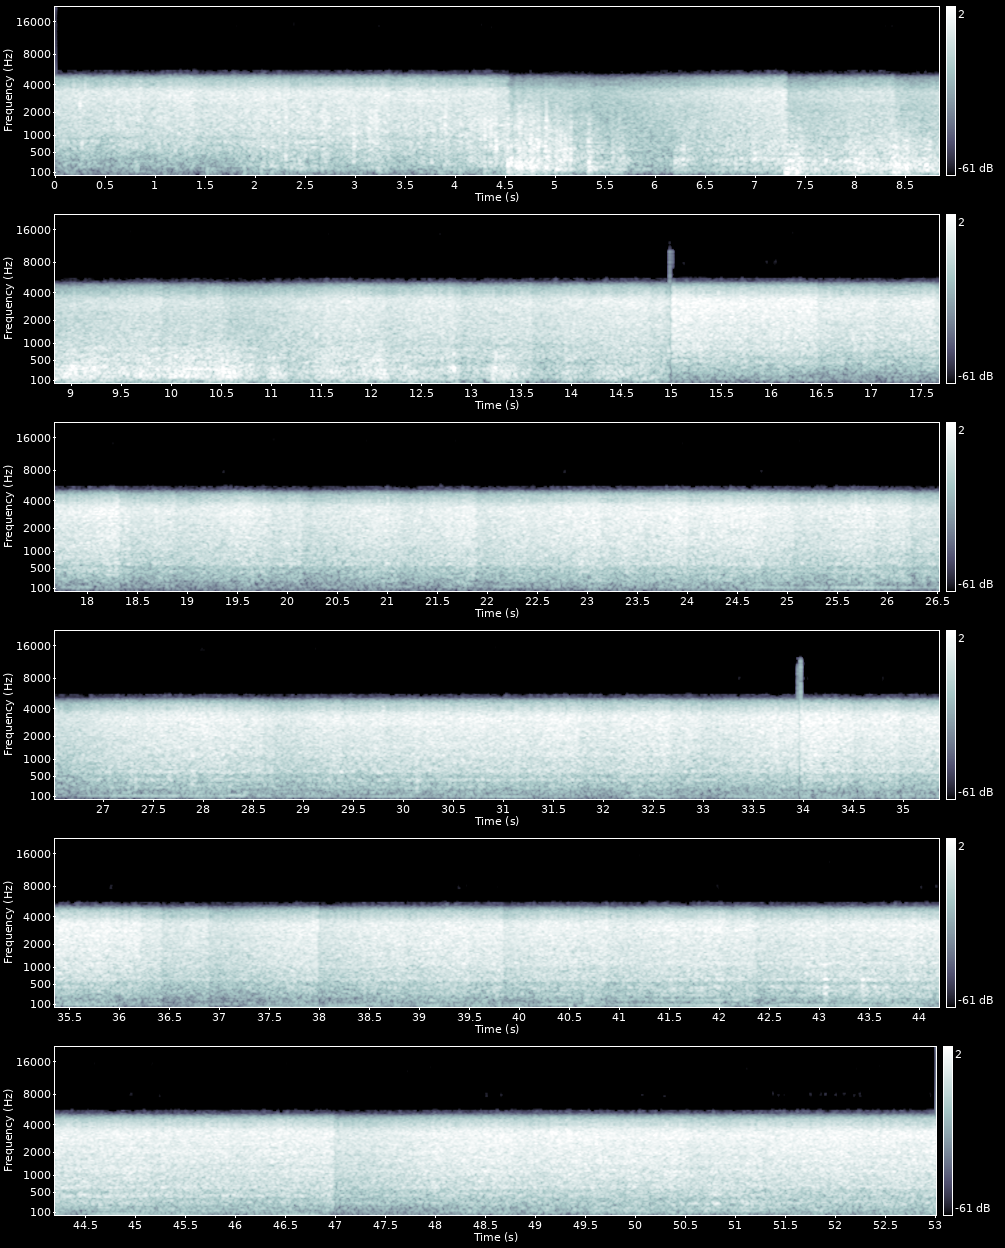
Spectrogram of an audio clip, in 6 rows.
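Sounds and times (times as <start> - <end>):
heavy rain falling: 0.0 - 53.0
low thunder rumble: 1.9 - 15.0, 49.5 - 53.0.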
